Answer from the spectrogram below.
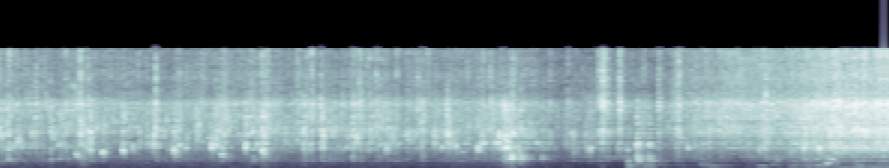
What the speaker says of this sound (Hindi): अदरक लहसुन का पेस्ट डालेंगे,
